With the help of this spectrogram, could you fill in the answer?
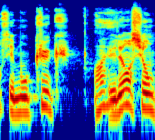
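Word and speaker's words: Montcuq: C'est chouette de pouvoir dire mon cul à la télé.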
